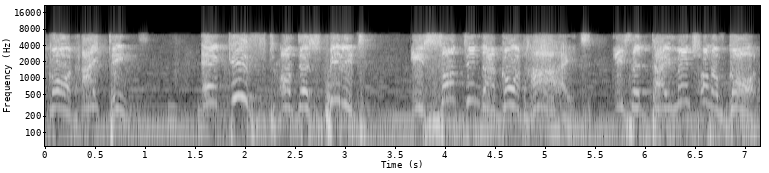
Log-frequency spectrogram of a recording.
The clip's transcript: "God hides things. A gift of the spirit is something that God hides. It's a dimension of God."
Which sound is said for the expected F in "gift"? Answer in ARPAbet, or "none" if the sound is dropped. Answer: F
